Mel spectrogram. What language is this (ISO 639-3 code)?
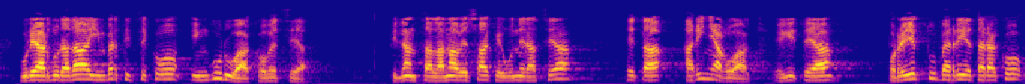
eus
